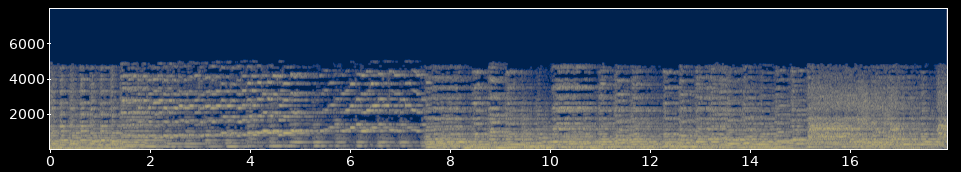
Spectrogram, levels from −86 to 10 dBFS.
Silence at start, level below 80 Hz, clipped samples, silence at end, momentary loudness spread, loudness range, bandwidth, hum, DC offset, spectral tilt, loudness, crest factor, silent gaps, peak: 0 s; -34 dBFS; under 0.1%; 0 s; 3 LU; 2 LU; 5.2 kHz; none; under 0.1%; -11 dB/octave; -20 LUFS; 12 dB; none; -8 dBFS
